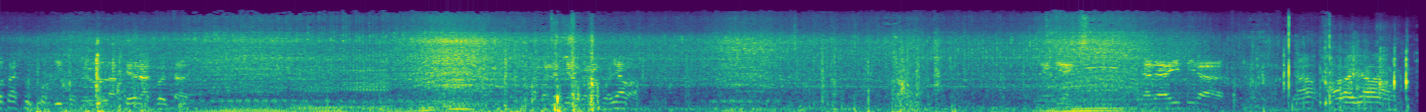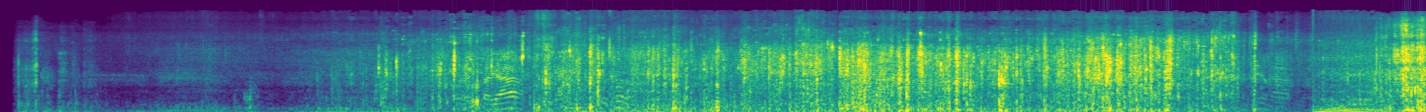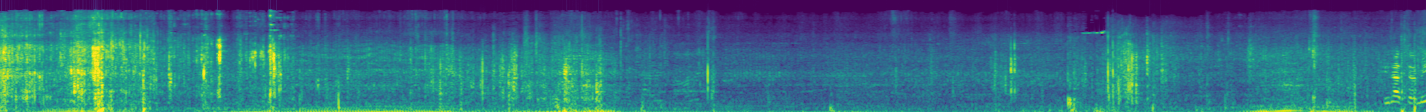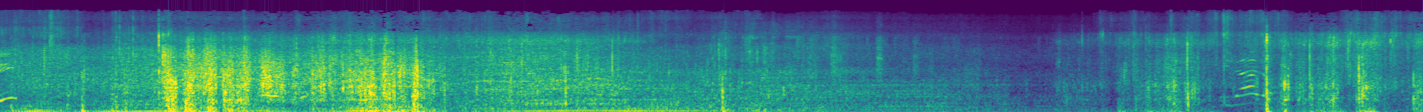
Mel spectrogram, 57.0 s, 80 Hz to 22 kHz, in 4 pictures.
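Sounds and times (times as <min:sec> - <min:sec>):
engine running at low revs: 0:30.8 - 0:53.2.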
